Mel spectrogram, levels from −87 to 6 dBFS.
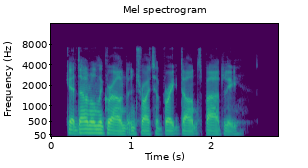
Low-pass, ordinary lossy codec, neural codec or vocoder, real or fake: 7.2 kHz; Opus, 64 kbps; codec, 16 kHz, 8 kbps, FreqCodec, larger model; fake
